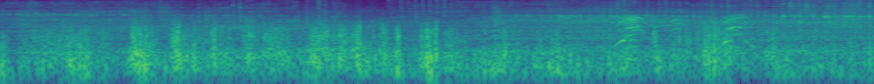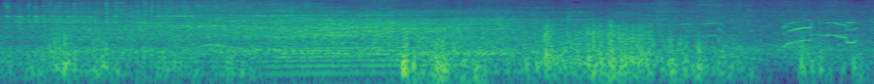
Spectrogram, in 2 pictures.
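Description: A dog-track lure machine's motor runs as a racing sighthound is released, with rattling clicks in the first couple of seconds and people shouting and calling.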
